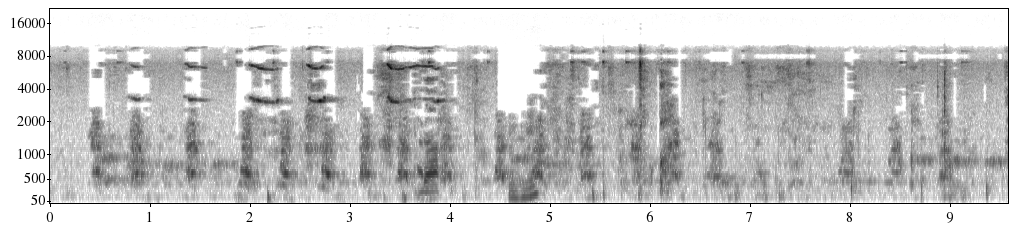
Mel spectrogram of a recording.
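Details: German Shepherd barking in short, irregular bursts of yips and woofs, roughly one a second, with people talking over the dog throughout.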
